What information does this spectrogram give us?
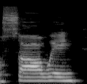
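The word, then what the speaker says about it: Samhain: you look up the history of Halloween or sarwin I pronounced it now I remembered it um if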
